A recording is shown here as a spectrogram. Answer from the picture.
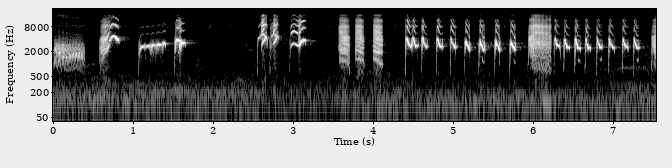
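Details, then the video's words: Provoking song of a long-tailed shrike, played to make other shrikes answer. A lively mix of harsh rasps, rising whistles and quick trilled notes, ending in a fast chattering series of repeated chirps. "Suara Cendet Gacor Pagi Siang Sore Biangnya Bikin Cendet Manapun Nyaut Emosi Ikutan Bunyi"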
